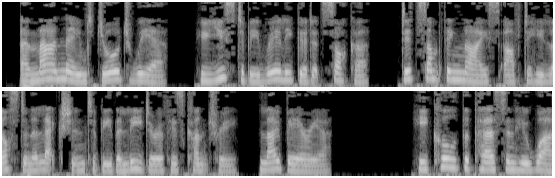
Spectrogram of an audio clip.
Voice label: English Lower Intermediate NORMAL Reading; George Weah Congratulates Joseph Boakai Making Li; English Newsroom

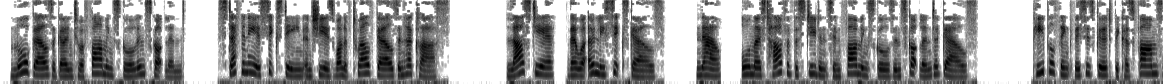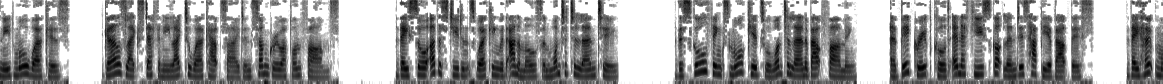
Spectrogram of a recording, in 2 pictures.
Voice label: English Newsroom Beginner FAST Reading; More Girls Going to Farming School in Scotland

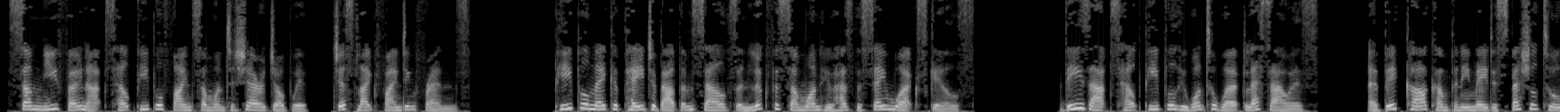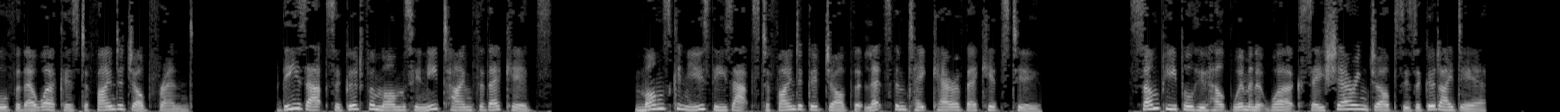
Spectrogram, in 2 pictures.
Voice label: English Beginner FAST Reading; New Phone Apps Help Moms Find Job Friends; English Newsroom

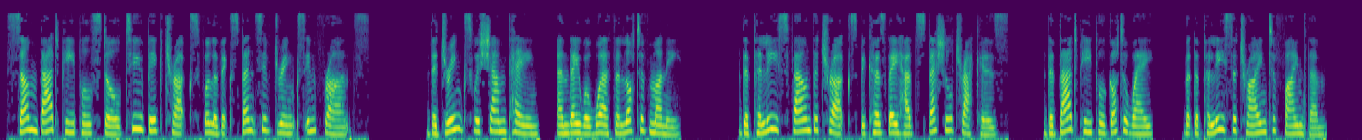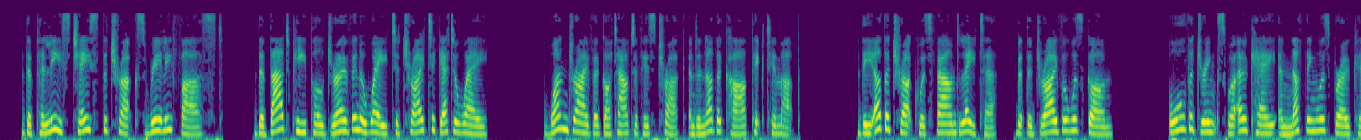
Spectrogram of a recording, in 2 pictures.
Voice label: English Lower Intermediate SLOW Reading; Police Catch Thieves and Save Expensive Drinks; English Newsroom

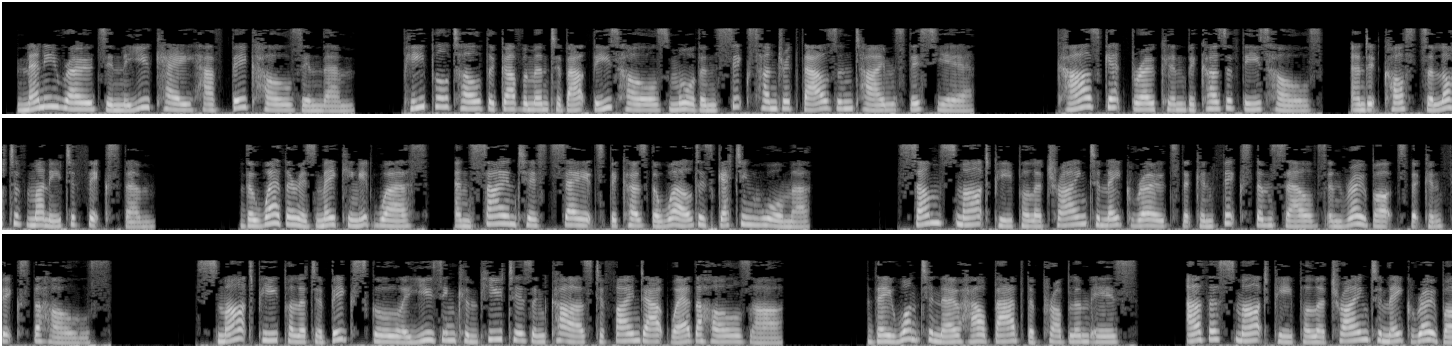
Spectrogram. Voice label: Beginner SLOW Reading, English; English Newsroom

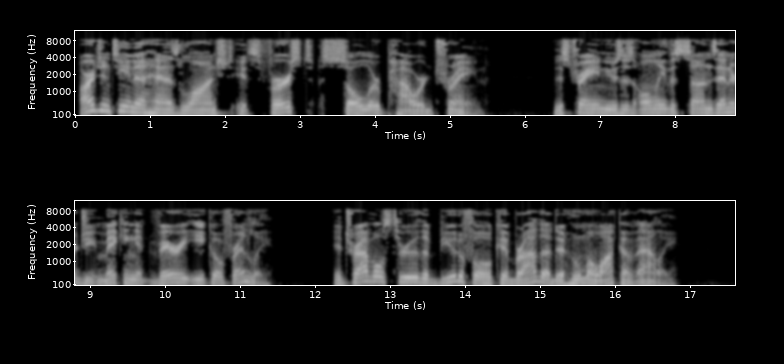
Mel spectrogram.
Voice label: english news lower intermediate; sustainable travel on argentina s solar train

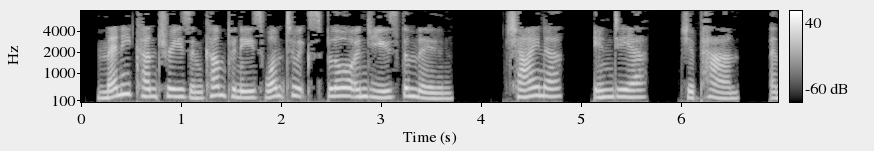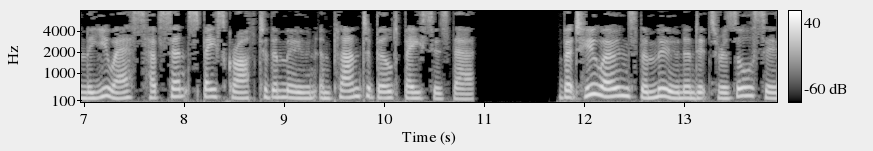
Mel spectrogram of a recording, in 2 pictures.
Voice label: English NORMAL Reading; Who Owns the Moon

